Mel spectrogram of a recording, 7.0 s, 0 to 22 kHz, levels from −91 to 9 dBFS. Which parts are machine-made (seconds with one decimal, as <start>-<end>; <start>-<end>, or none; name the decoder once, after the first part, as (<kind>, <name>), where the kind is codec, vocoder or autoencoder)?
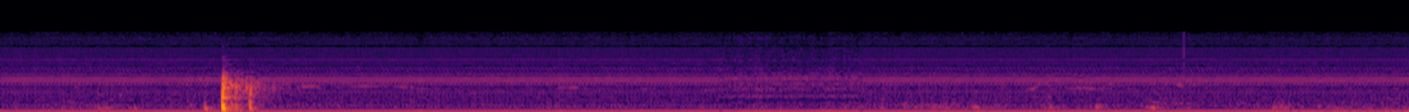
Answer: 3.6-4.3 (codec, HILCodec)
